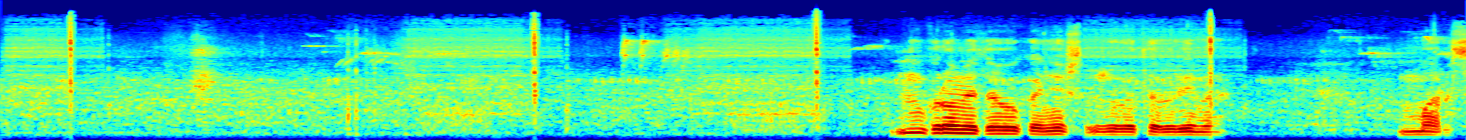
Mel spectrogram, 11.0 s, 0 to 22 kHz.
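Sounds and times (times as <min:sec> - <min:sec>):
sharp clicks: 0:00.0 - 0:01.0, 0:01.9 - 0:06.5, 0:08.5 - 0:09.4
faint bird chirps: 0:00.0 - 0:11.0
outdoor background hiss: 0:00.0 - 0:11.0.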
